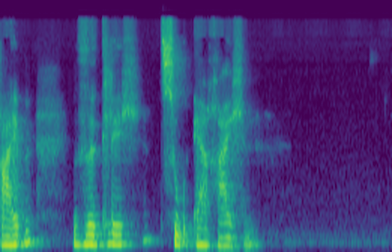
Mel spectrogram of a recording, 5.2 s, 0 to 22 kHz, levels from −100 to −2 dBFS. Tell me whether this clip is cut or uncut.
uncut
